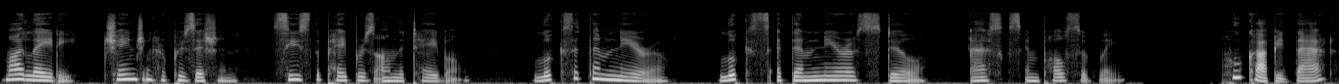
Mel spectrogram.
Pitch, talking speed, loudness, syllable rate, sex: 185 Hz, 100 wpm, -20 LUFS, 3.8 syllables/s, female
